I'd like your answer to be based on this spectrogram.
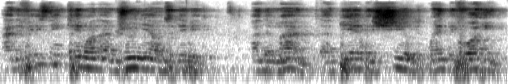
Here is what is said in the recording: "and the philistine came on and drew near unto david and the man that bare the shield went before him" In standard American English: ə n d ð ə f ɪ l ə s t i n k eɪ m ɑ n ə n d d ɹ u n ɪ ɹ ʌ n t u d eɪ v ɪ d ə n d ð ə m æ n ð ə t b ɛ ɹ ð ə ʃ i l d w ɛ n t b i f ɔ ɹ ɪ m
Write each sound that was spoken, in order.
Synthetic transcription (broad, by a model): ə n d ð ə f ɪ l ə s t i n k eɪ m ɑ n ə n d d ɹ u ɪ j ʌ n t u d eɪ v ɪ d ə n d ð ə m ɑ n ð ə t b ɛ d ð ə ʃ i l d w ɛ n t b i f ɔ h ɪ m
